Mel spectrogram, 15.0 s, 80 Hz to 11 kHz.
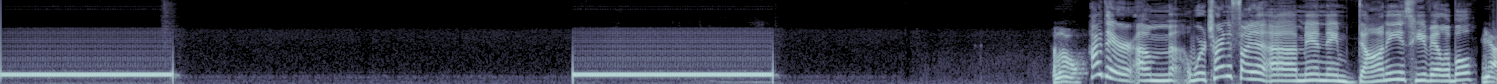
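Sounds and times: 
ringback tone of an outgoing phone call from a radio studio: 0.0 - 1.8, 5.7 - 7.8
speech: 10.7 - 14.9.

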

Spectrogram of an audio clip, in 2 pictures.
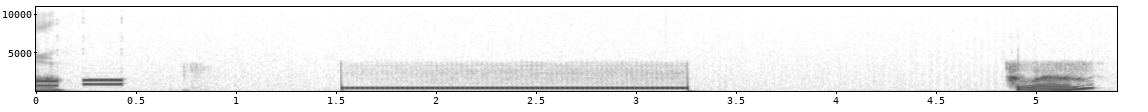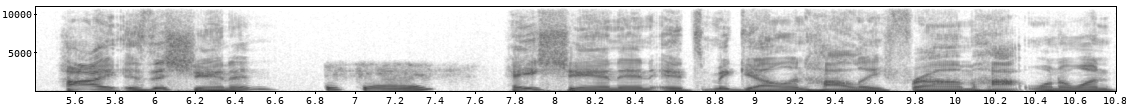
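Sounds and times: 
electronic phone dial or ringback tone: 1.5 - 3.3
speech: 5.0 - 10.7.

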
